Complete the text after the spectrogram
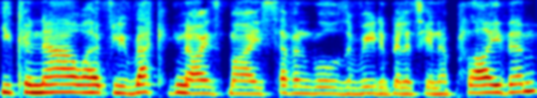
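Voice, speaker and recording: The voice carries a British accent with fairly even intonation. Behind it, the background is quiet. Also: woman. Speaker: communications trainer. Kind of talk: webinar presentation.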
